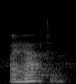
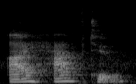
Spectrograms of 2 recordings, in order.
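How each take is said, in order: First: The words are reduced and run together. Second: Each word is pronounced fully and separately. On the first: The speaker calls it right. "We don't pronounce these words. We just say" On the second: The speaker calls it wrong. "none of us English speakers say"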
